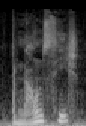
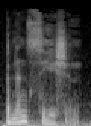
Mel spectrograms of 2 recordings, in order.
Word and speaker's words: pronunciation: is pronunciation i'm sorry the word is not pronunciation it's pronunciation please not it is pronunciation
